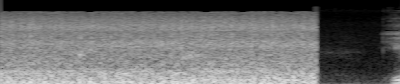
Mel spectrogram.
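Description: Rice mill machinery running: a loud, steady wash of noise with a low hum underneath, cut off abruptly about a second and a half in.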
